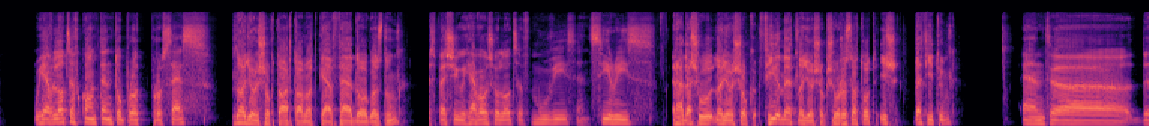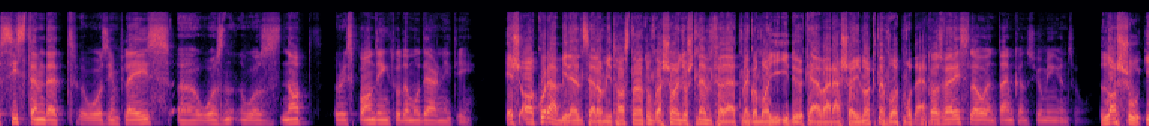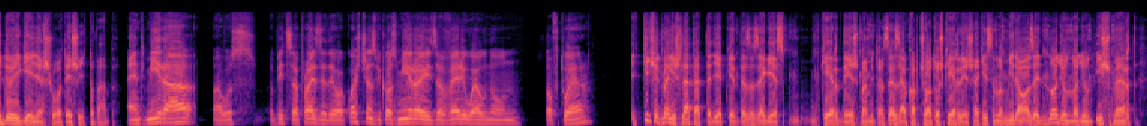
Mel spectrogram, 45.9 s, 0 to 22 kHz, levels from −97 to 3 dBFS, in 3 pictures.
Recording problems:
distortion; slight; 10 dB below the speech

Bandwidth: 14.5 kHz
